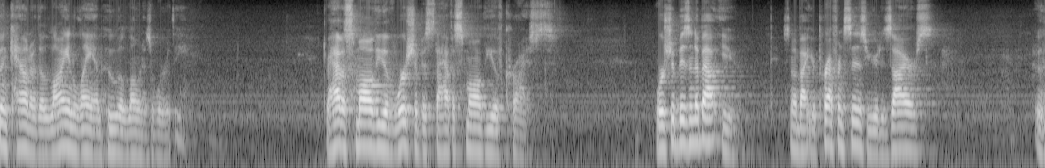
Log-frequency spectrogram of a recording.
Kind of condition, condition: setting, large echoing room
